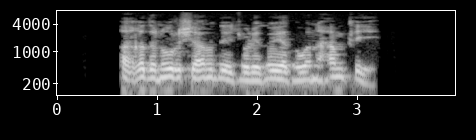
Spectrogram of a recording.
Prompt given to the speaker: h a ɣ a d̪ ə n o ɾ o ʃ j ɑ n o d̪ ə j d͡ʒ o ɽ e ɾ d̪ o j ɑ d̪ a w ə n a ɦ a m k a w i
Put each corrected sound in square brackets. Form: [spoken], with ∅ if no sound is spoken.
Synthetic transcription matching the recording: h a ɣ a d̪ ə n o ɾ o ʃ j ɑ n o d̪ ə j d͡ʒ o ɽ e [∅] d̪ o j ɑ d̪ a w ə n a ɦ a m k a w i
